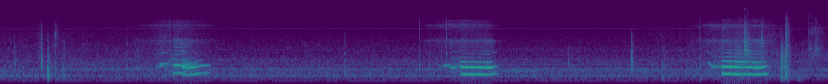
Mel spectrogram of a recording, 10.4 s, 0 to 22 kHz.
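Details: Child exhausted after a day at the beach and karate, snoring: three tonal, rattling snores on breathing in, about 18 per minute, over quiet room hum; snoring.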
